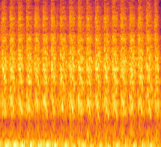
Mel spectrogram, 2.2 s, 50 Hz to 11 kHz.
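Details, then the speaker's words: Suzuki GSX-R 600 SRAD that sat for years: fast, even starter cranking with steady compression pulses, good compression but it won't start; it later ran after priming and starting fluid. "What cranks? Yeah, it cranks pretty good. Start. It's got really good compression. It almost tried."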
